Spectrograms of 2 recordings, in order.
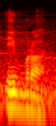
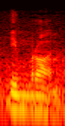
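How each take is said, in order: Both takes have the same delivery.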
